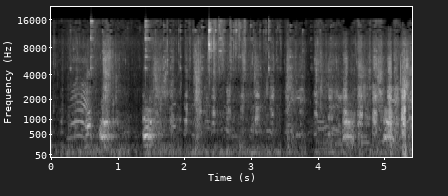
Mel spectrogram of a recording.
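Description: Several dogs barking and yipping while playing, with a few quick rising-and-falling whining yelps about half a second in.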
